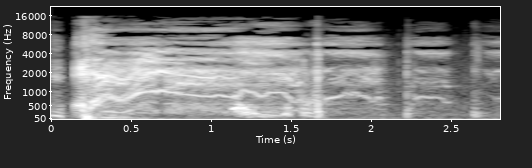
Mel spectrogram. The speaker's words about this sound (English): Oh my God, I just smoker coughed into your face. So sorry, everybody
